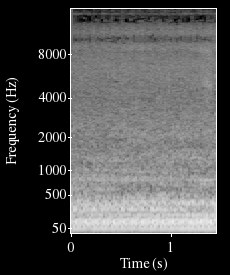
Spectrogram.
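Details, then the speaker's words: 1998–04 Mustang Cobra first start after modifying the fuel pump basket for more flow, fuel system primed several times: deep, steady low rumble with an even beat, no ticking or knocking; smooth healthy idle, no fuel leaks found. "let's see what happens she loves it all right sounds good just make sure there's no leaks under"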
